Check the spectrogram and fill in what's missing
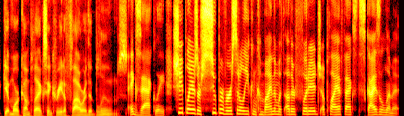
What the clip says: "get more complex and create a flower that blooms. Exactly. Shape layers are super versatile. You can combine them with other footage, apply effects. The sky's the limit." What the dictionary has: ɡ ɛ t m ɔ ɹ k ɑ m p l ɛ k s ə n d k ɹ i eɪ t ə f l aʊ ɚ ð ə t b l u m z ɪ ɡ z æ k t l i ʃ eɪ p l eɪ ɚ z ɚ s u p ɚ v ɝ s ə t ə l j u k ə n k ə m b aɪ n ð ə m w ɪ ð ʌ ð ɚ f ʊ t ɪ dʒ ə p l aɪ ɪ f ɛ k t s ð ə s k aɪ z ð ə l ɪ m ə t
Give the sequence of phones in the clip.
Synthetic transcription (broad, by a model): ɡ ɛ t m ɔ ɹ k ɑ m p l ɛ k s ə n k ɹ i eɪ t ə f l aʊ ɚ ð ə t b l u m z ɪ ɡ z æ k t l i ʃ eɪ p l eɪ ɚ z ɚ s u p ɚ v ɝ s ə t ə l j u k n k ə m b aɪ n ð ə m w ɪ ð ʌ ð ɚ f ʊ t ɪ dʒ ə p l aɪ ɪ f ɛ k t s s k aɪ z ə l ɪ m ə t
